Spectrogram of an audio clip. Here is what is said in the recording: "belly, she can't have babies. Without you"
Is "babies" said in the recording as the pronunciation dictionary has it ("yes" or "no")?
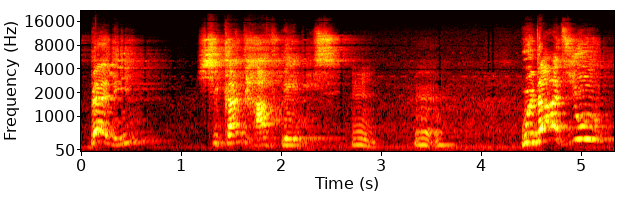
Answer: no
